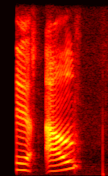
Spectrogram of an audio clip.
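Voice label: "mian2ao3", Mandarin Chinese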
